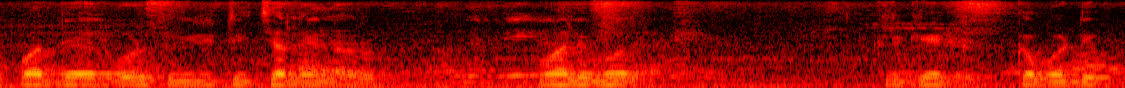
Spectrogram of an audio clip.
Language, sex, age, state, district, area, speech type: Telugu, male, 45-60, Andhra Pradesh, Kadapa, rural, spontaneous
